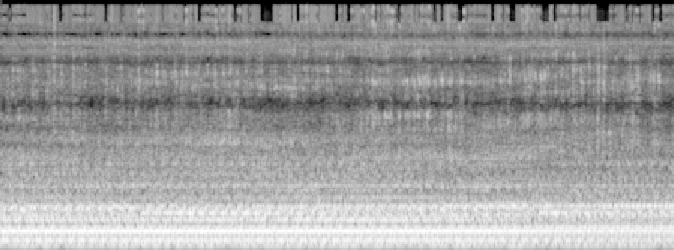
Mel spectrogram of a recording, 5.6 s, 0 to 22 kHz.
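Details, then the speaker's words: Home nebulizer compressor running with 60% ethyl alcohol in the nebulizer cup, used to atomize droplets for sterilizing surfaces; a steady low motor drone with a fast buzzing pulse. "this is a nebulizer machine you can get these on ebay you can also get them from your doctor on prescription"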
